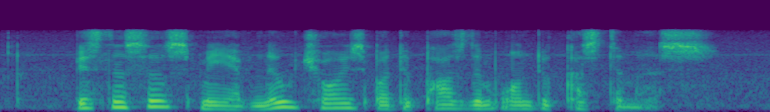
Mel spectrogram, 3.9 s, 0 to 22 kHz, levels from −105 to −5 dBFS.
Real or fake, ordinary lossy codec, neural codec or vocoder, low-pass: fake; none; vocoder, 22.05 kHz, 80 mel bands, WaveNeXt; 7.2 kHz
